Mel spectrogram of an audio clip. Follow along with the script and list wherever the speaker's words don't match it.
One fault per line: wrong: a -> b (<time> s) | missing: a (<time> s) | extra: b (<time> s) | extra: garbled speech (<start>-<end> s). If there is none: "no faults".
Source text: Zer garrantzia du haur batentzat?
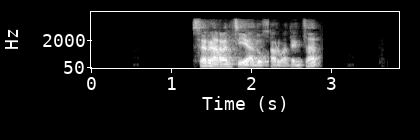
no faults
